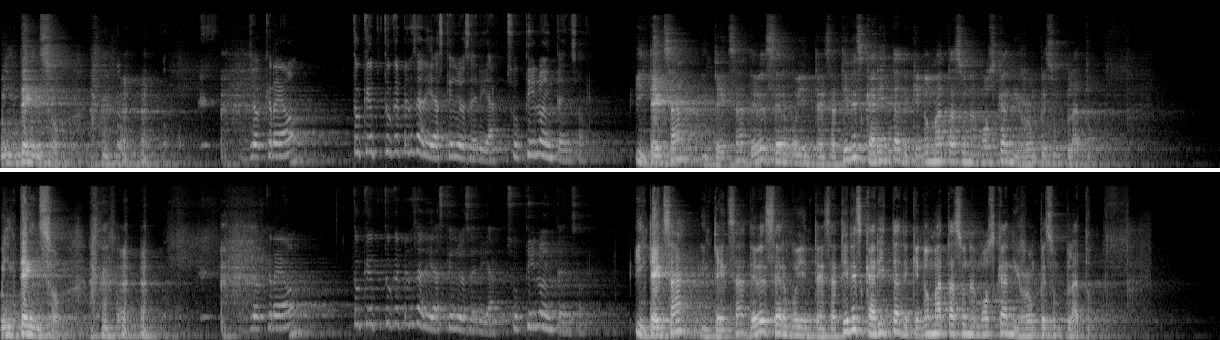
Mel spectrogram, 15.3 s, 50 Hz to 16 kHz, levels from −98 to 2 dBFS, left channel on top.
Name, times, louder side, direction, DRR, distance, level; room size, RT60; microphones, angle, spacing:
voice 1, 0.0-1.9 2.7-3.2 7.9-13.5, right 5 dB, 65° right, 11 dB, 0.4 m, -33 dB
voice 2, 3.0-3.7 4.4-7.3, left 3 dB, 25° left, 8 dB, 0.3 m, -42 dB
11.5 x 11.5 x 2.3 m, 2.1 s
head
